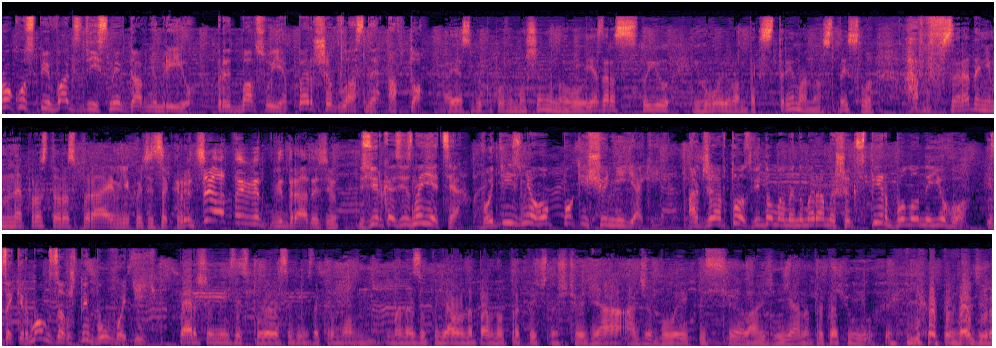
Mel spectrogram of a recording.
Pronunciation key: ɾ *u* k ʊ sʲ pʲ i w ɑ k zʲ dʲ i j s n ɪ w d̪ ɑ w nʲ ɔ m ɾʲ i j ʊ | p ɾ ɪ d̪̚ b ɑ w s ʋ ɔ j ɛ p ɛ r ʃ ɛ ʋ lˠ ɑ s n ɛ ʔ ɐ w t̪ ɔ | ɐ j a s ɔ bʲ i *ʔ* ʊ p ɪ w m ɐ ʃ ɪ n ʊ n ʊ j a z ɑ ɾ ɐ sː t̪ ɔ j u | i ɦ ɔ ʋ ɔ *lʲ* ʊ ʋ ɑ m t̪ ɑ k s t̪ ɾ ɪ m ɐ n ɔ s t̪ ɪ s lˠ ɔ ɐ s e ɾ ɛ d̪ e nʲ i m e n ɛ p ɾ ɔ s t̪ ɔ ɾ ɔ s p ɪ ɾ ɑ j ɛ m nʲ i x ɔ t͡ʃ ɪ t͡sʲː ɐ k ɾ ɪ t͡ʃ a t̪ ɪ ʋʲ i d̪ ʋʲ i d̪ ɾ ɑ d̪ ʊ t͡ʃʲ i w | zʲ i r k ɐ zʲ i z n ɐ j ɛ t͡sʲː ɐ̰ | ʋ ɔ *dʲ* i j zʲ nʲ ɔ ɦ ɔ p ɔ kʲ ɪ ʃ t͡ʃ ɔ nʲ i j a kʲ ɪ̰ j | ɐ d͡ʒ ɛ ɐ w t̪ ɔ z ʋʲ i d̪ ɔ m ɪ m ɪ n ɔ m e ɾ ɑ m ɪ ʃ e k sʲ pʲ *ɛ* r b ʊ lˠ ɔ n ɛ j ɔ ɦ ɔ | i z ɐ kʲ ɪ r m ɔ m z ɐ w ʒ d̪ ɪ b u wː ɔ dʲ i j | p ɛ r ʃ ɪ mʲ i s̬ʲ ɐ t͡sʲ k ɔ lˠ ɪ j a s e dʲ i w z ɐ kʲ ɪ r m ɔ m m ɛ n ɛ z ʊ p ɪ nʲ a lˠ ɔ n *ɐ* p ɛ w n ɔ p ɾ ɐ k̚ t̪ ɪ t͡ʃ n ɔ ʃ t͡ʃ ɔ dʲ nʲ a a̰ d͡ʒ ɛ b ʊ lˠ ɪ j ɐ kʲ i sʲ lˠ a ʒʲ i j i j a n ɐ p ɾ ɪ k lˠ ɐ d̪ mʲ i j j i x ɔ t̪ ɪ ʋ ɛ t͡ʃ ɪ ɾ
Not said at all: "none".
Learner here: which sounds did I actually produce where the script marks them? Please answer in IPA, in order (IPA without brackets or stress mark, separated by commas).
ɔ, k, ɾʲ, dʲ, i, ɐ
